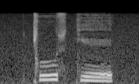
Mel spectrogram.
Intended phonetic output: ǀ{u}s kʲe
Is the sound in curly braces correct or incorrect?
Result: correct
